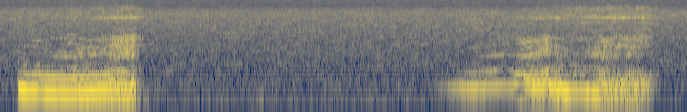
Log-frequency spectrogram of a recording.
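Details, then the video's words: Sleeping domestic cat snoring: two drawn-out, voiced, rasping snores, the first about one second, the second longer and wavering, separated by a quiet pause. "snoring cat"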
